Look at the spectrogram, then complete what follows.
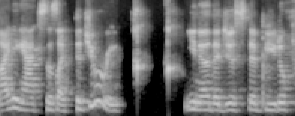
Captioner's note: mouth clicking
